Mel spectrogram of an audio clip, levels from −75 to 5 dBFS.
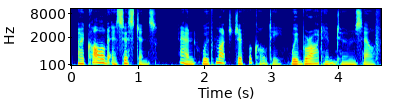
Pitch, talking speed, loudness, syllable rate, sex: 150 Hz, 155 wpm, -21 LUFS, 4.9 syllables/s, female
